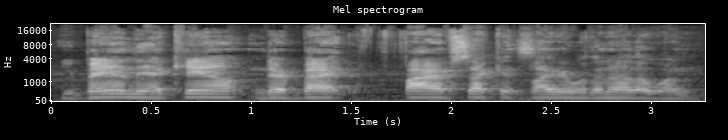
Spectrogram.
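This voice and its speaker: A man streaming a game talks casually with viewers in a Tennessee Southern accent, joking, rambling, and chuckling a lot. His medium-pitched, darkish voice moves fairly quickly.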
